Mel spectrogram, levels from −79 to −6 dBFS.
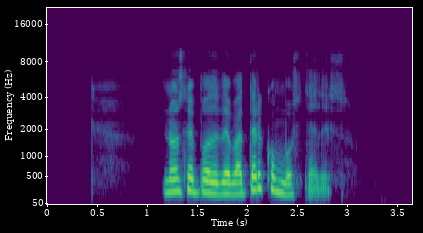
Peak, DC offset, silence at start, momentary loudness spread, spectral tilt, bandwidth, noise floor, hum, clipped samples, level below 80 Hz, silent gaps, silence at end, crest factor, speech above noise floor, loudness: -10 dBFS; under 0.1%; 1.15 s; 14 LU; -6.5 dB/octave; 10.5 kHz; -80 dBFS; none; under 0.1%; -78 dBFS; none; 0.85 s; 18 dB; 56 dB; -25 LUFS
